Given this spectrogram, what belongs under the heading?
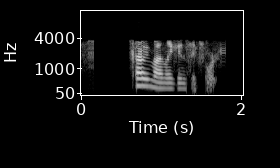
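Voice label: Police District Dispatch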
